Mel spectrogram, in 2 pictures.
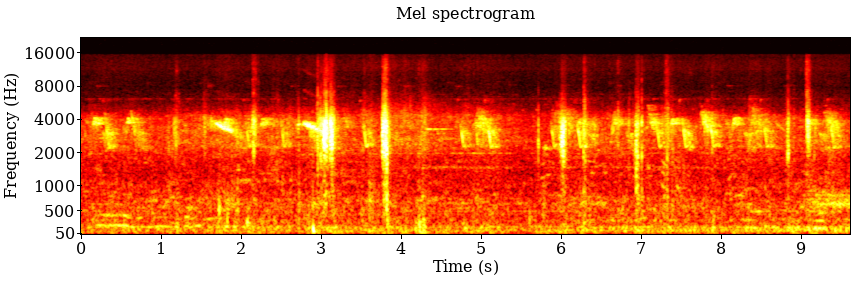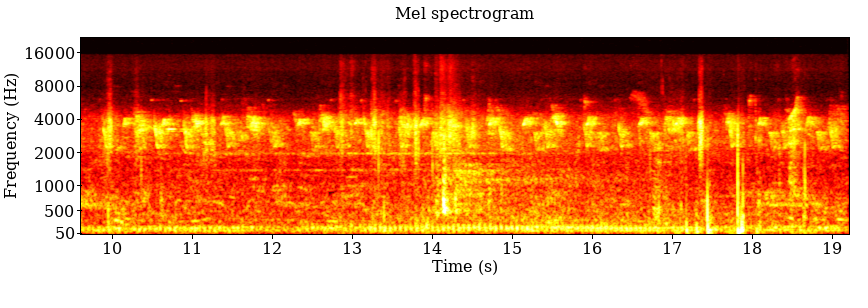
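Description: Birds chirping continuously in quick, short chirps, with a few sharp clicks.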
